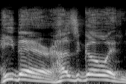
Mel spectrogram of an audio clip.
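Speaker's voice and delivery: overexcited, hyped-up voice. Opening a video, then realizing it should be chill: not chill, overexcited greeting. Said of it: "I forgot this was a chill video".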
